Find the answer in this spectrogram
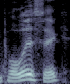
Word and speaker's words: Pulisic: After his injury, Christian Pulisic.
